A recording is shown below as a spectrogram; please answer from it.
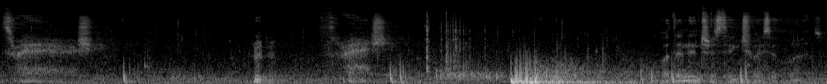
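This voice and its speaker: An actor playing a sadistic, cultured Nazi officer in a video game, with a slow, mockingly polite, theatrical delivery. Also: male voice, extremely low pitch. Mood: cold amusement. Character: sadistic Nazi officer, cultured, coldly amused, menacing interrogator. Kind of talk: cinematic video game acting. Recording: rain and heavy ambient noise.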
